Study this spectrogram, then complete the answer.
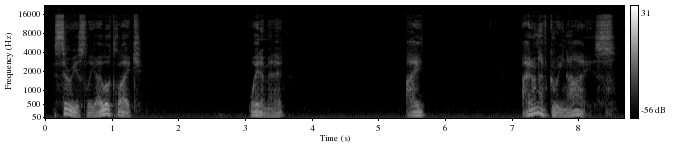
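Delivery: low, subdued storyteller read; story narration. A narrator's reading. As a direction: read the creepy tale in a hushed, even voice. Reads creepypasta story aloud.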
